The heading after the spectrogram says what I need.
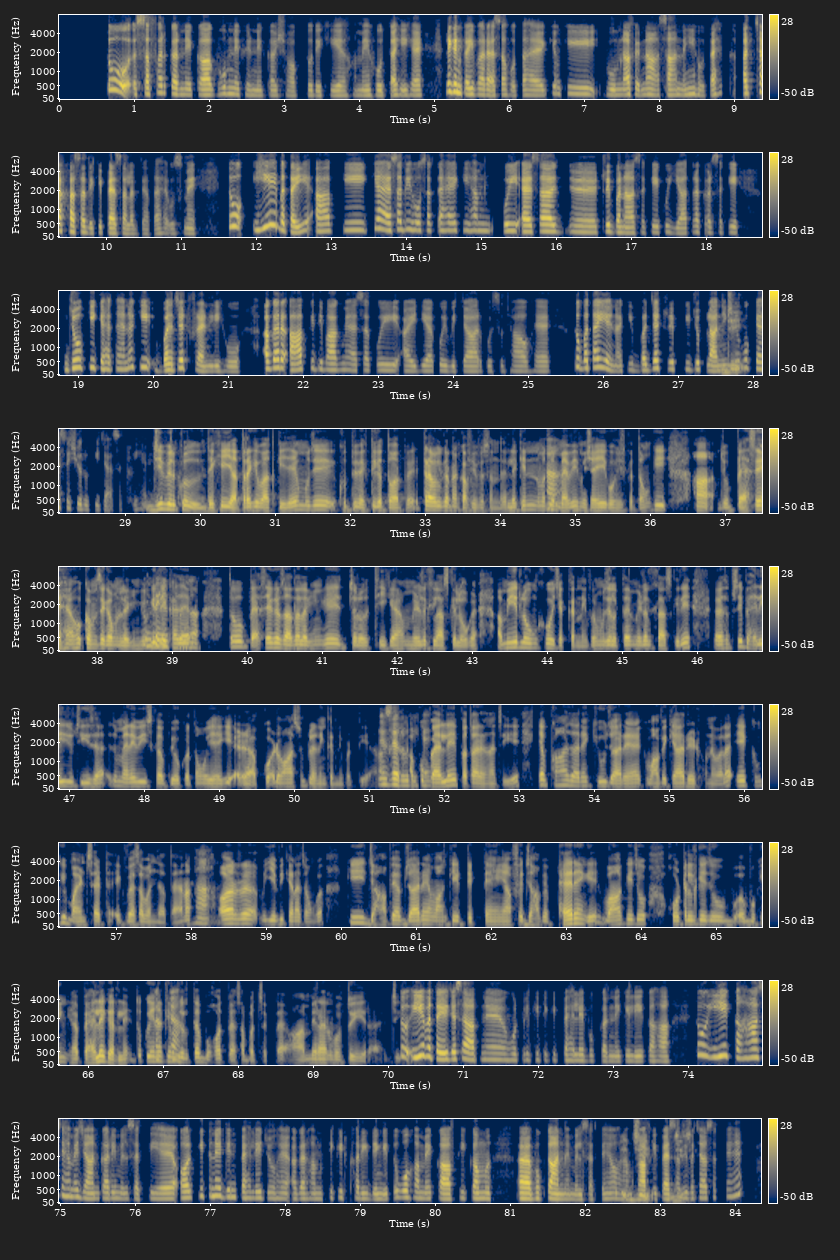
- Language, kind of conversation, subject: Hindi, podcast, बजट में यात्रा करने के आपके आसान सुझाव क्या हैं?
- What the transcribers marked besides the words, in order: in English: "ट्रिप"; in English: "बजट फ़्रेंडली"; in English: "आईडिया"; in English: "बजट ट्रिप"; in English: "प्लानिंग"; in English: "ट्रेवल"; laughing while speaking: "पैसे हैं वो कम से कम"; in English: "मिडिल क्लास"; in English: "मिडिल क्लास"; in English: "एडवांस"; in English: "प्लानिंग"; in English: "रेट"; in English: "माइंडसेट"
